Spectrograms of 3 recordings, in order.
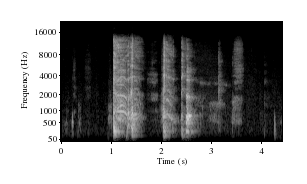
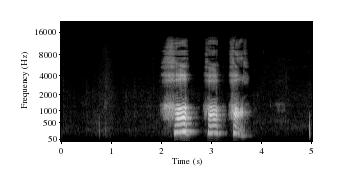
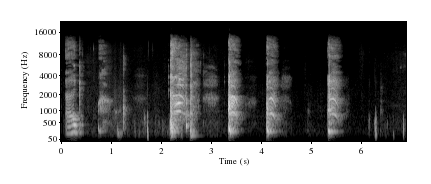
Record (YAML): cough_length: 4.4 s
cough_amplitude: 11999
cough_signal_mean_std_ratio: 0.37
exhalation_length: 5.0 s
exhalation_amplitude: 15950
exhalation_signal_mean_std_ratio: 0.32
three_cough_length: 6.9 s
three_cough_amplitude: 20555
three_cough_signal_mean_std_ratio: 0.33
survey_phase: beta (2021-08-13 to 2022-03-07)
age: 18-44
gender: Female
wearing_mask: 'No'
symptom_cough_any: true
smoker_status: Never smoked
respiratory_condition_asthma: false
respiratory_condition_other: true
recruitment_source: Test and Trace
submission_delay: 1 day
covid_test_result: Positive
covid_test_method: ePCR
